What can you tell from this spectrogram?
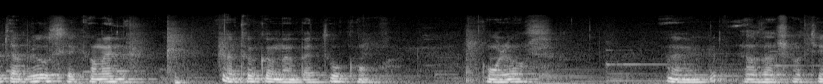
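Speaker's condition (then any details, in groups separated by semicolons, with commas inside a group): Parkinson's disease; hand instability, disrupted sequential and automatic actions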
